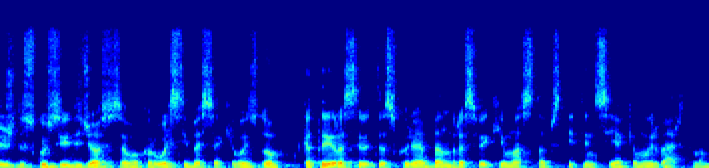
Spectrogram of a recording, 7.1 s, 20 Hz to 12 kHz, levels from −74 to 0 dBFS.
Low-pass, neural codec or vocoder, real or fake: 9.9 kHz; vocoder, 22.05 kHz, 80 mel bands, Vocos; fake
